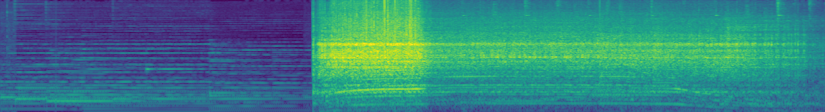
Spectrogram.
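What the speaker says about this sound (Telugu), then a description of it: "ఇప్పుడు దీన్ని మిక్సీ పట్టేసుకుందాం." A kitchen mixer grinder blends mint, coriander and peas with a little water for green soup, starting abruptly after a quiet stretch with a loud whirring roar that settles into a steady high-pitched motor drone.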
